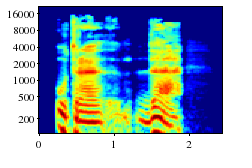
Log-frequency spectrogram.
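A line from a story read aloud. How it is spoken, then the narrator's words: Mumble. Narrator (Russian): промямлил Василий Васильевич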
